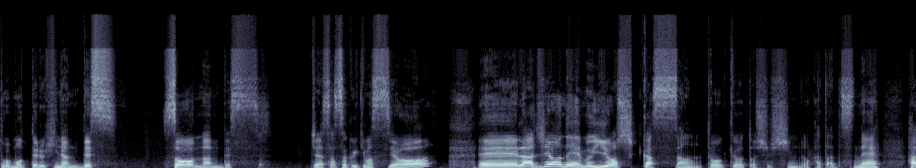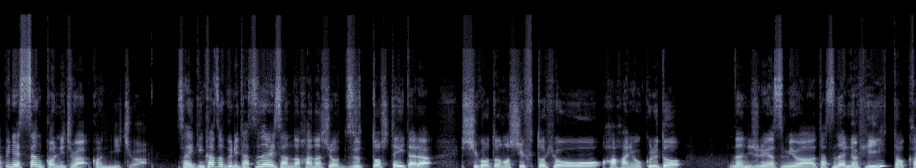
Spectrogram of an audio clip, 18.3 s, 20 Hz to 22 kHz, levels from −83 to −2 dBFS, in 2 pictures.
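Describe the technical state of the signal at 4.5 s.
At 4.5 s the speech signal is intact, with no audible fault at that point.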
